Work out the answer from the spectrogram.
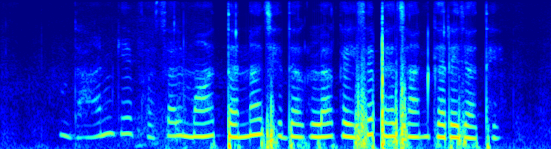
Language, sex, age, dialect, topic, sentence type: Chhattisgarhi, female, 60-100, Western/Budati/Khatahi, agriculture, question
